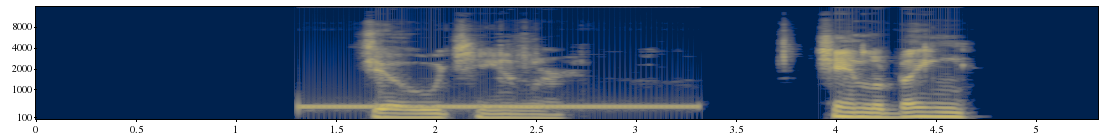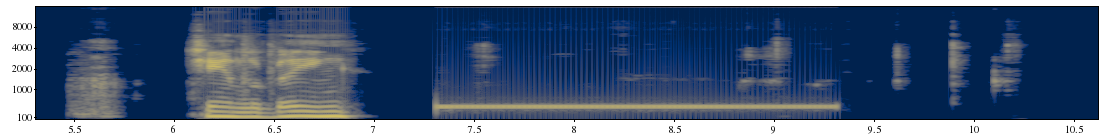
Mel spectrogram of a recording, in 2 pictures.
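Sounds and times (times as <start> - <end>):
phone line ringing tone: 1.3 - 3.3, 7.3 - 9.3
speech: 1.6 - 2.8, 4.0 - 4.8, 5.5 - 7.0.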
